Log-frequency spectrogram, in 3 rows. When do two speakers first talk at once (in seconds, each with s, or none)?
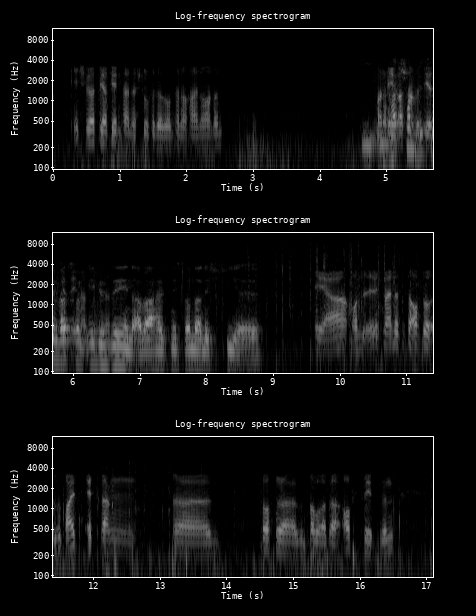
4.8 s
